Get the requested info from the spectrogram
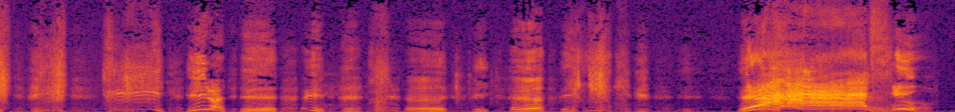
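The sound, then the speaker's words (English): A door being opened groans and squeals through a long series of wavering creaks, pitch sliding up and down, before one louder, harsher drawn-out creak near the end. “Even doors would make the same joke twice. Listen to what I'm talking about. Here, watch. I'm going to open up the door.”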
